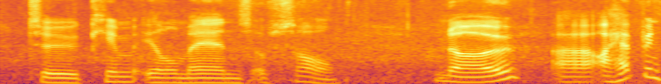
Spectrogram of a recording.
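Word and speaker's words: Seoul: yeah big fan of soul and that's how you say it's all it's two syllables man Pango there you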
